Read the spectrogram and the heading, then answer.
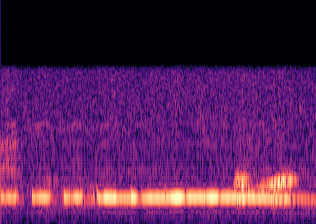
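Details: A captive female Barbary (ringneck) dove of the Indonesian 'puter pelung' type, Central Java, gives a long, low, drawn-out coo holding one steady pitch for about three seconds, with a brief rising higher note near the end.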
